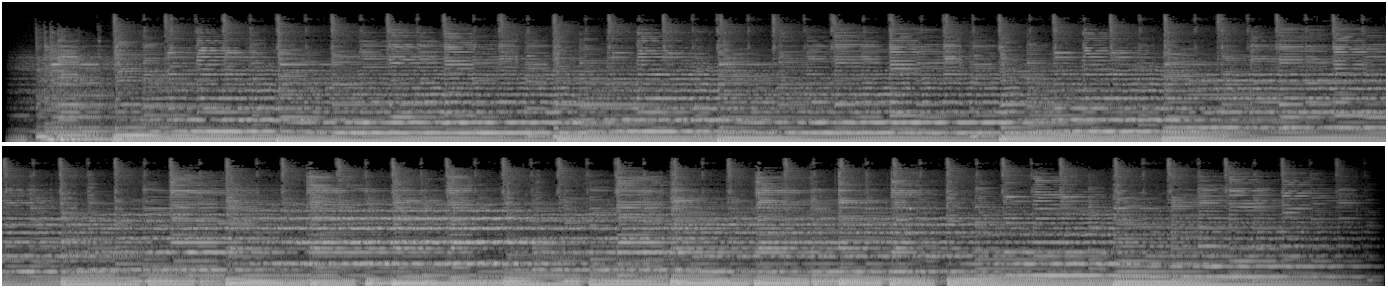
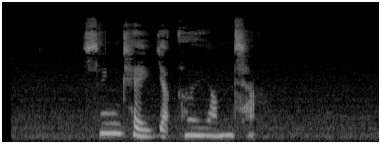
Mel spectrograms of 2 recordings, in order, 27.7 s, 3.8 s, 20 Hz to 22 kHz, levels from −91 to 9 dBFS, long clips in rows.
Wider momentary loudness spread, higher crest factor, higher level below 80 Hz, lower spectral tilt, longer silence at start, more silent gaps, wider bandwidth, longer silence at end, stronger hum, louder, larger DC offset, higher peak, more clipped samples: second, 5 LU vs 8 LU; second, 16 dB vs 22 dB; first, -32 dBFS vs -84 dBFS; about the same, -4.5 dB/octave vs -4 dB/octave; second, 0.1 s vs 0.8 s; neither; first, 15.5 kHz vs 13.5 kHz; second, 0.15 s vs 1.25 s; neither; first, -25 LUFS vs -33 LUFS; neither; first, -8 dBFS vs -14 dBFS; neither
